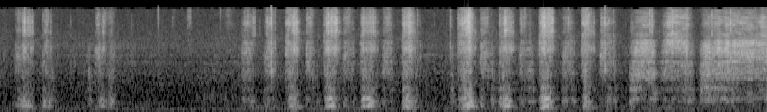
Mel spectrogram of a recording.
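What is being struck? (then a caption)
Plastic laptop keyboard without keycaps. A cotton swab scrubs the exposed translucent plastic key mechanisms of a plastic laptop keyboard frame with its keycaps removed. Quick, fairly irregular rubbing and scratching strokes, about three per second, carry a bright, hissy texture with a faint low-mid body. Toward the end the strokes blur into a denser, continuous scrub.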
